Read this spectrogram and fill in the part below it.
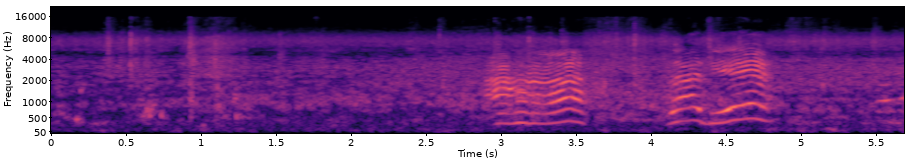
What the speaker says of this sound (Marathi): लेकरं बघा कशी पाण्यात नाचत येत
